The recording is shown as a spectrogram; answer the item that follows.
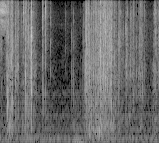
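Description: Clear plastic packet crinkling as it is handled and put down, in two short bouts of rustling with a quieter gap between.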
